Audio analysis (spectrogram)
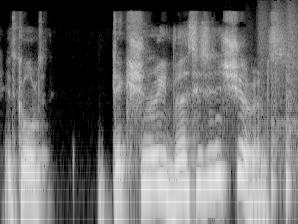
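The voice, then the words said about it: Game show host voice. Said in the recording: “Sorry, I didn't put on my game voice.”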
